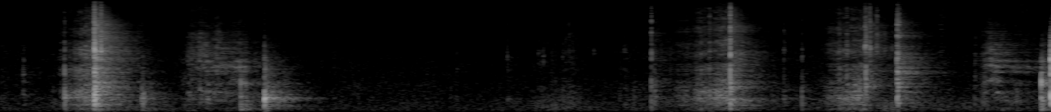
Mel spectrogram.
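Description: Utility knife scoring the gypsum backing of a drywall patch along a metal square: several short rasping strokes in two groups, with a pause of a few seconds between them.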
